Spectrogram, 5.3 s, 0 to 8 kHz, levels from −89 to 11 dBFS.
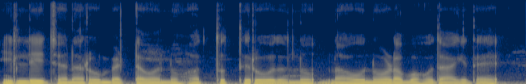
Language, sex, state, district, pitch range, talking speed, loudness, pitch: Kannada, male, Karnataka, Bangalore, 105-110 Hz, 70 wpm, -16 LUFS, 105 Hz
